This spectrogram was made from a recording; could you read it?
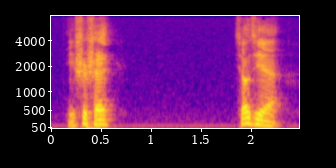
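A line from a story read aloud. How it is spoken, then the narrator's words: Cold question. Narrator (Chinese): 他冷冷地问道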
